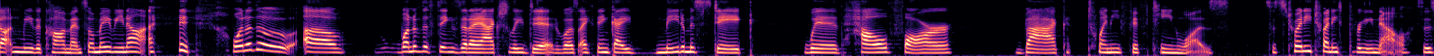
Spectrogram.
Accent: Philippines; I grew up in the Philippines, and we don't have fall.

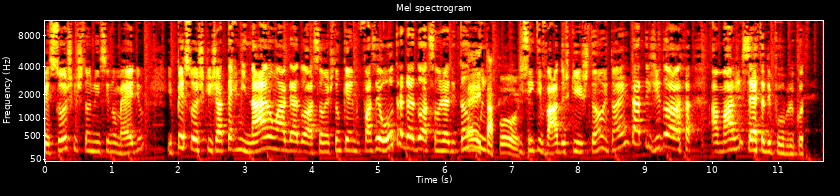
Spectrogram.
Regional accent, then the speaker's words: Ipatinga, Minas Gerais, Brazil; de Ipatinga, Minas Gerais.

